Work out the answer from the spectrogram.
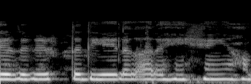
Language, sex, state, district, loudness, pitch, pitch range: Hindi, female, Punjab, Pathankot, -16 LUFS, 235 Hz, 230-240 Hz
